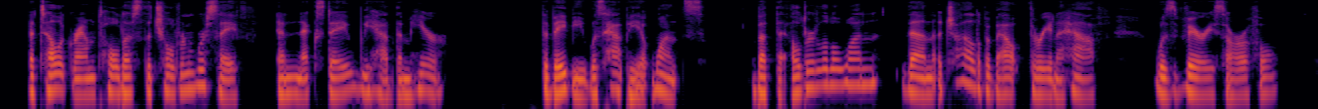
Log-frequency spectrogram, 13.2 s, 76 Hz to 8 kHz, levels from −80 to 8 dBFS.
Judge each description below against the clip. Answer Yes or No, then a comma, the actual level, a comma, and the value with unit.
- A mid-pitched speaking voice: Yes, medium, 155 Hz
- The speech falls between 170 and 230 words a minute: Yes, average, 175 wpm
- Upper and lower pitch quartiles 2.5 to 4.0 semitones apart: Yes, average, 3.2 semitones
